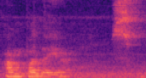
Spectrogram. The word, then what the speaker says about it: ampalaya: Ampalaya. Pronounce it.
